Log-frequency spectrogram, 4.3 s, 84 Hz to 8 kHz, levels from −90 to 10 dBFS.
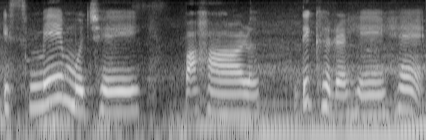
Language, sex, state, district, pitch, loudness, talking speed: Hindi, female, Madhya Pradesh, Katni, 200 Hz, -14 LUFS, 85 wpm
